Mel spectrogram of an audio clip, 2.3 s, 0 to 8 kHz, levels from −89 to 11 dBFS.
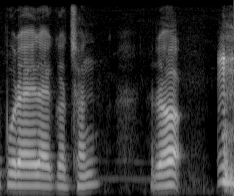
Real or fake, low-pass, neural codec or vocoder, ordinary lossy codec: real; 7.2 kHz; none; none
